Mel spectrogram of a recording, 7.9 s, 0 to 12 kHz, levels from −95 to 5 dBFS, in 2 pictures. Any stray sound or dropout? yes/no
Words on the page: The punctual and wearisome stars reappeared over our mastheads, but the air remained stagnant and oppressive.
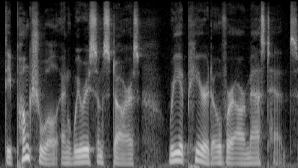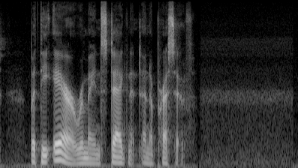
no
